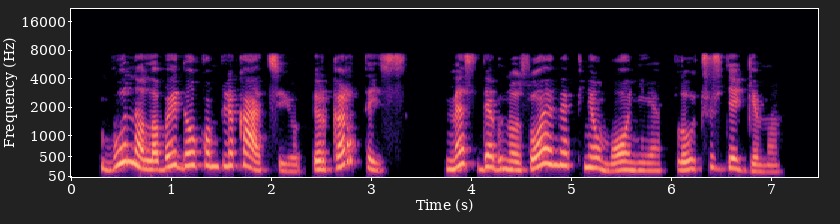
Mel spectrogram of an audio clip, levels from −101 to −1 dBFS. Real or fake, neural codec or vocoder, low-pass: real; none; 7.2 kHz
